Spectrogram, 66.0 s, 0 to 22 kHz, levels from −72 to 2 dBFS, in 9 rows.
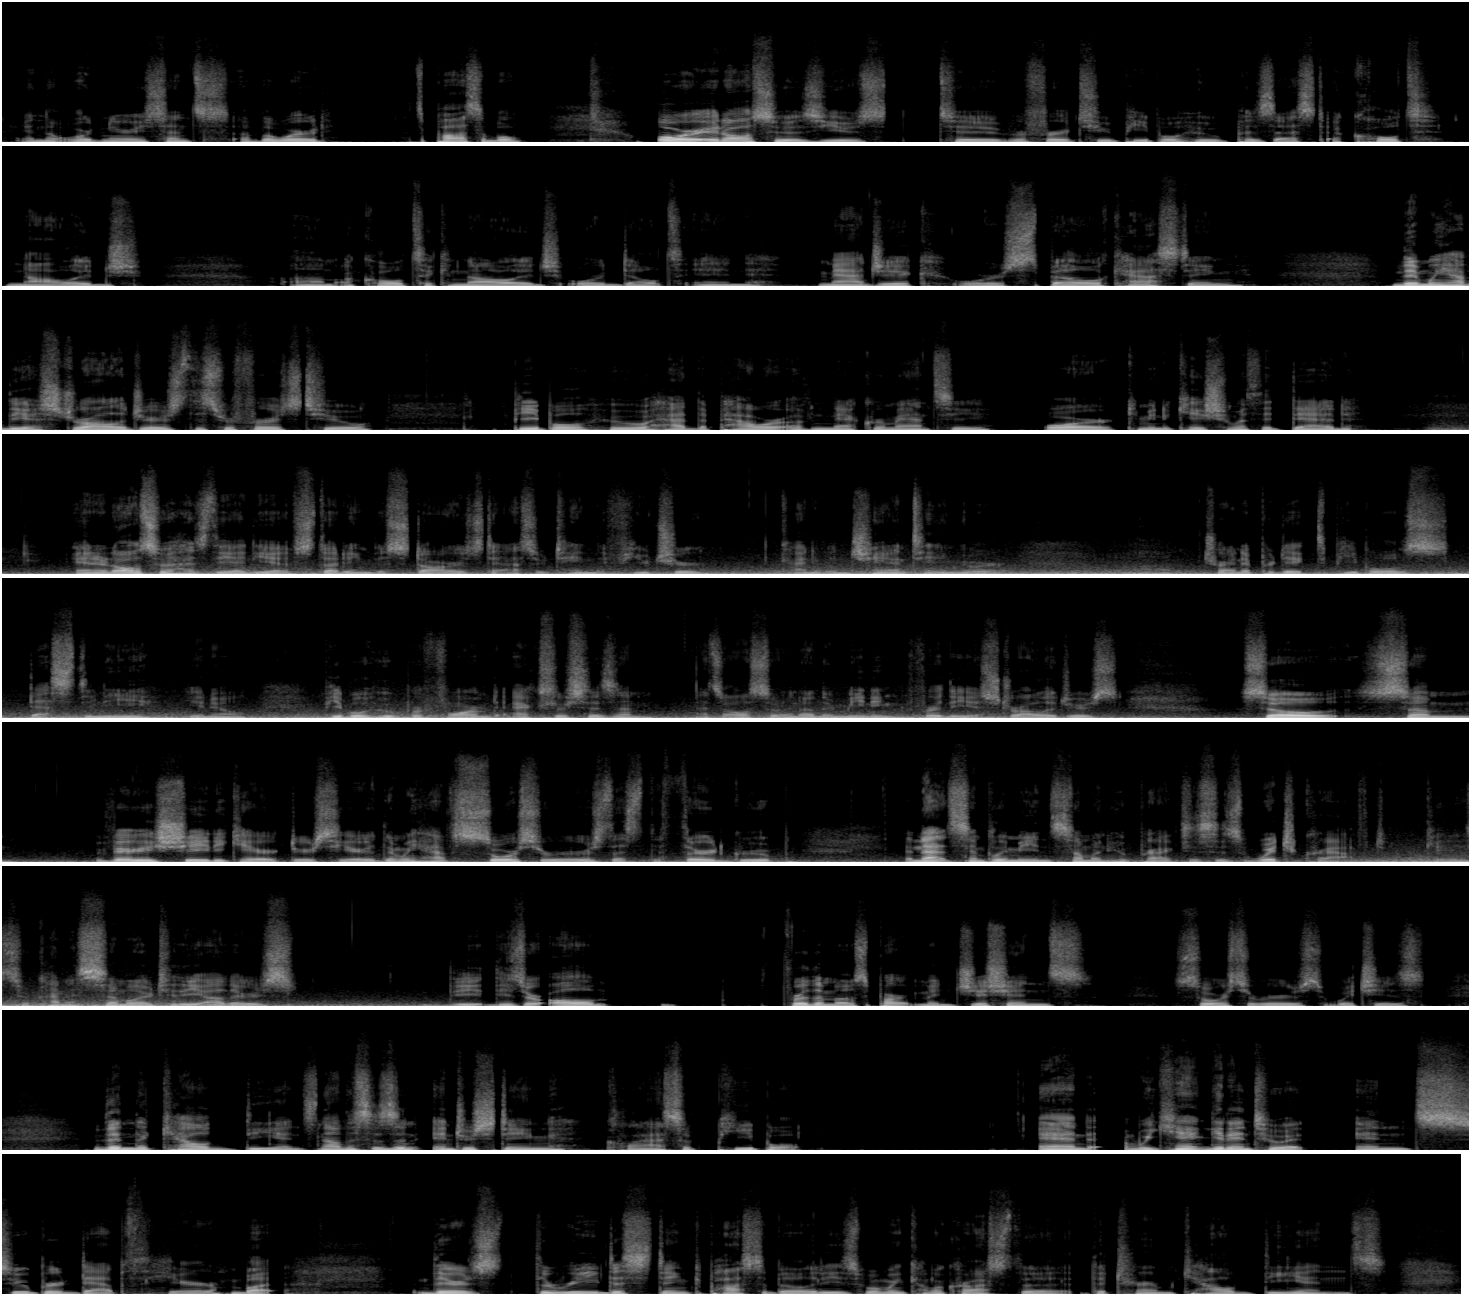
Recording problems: wind noise on the microphone; occasional gusts; from 22 to 46 s; 15 dB below the speech

